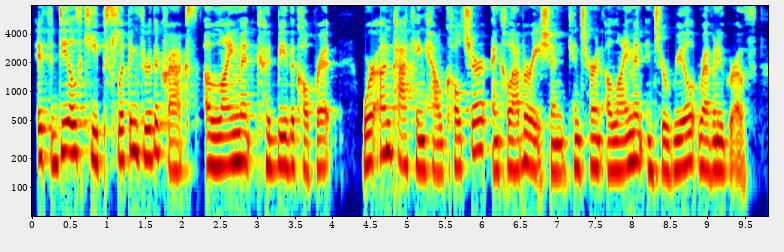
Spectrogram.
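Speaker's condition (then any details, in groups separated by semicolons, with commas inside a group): No condition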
